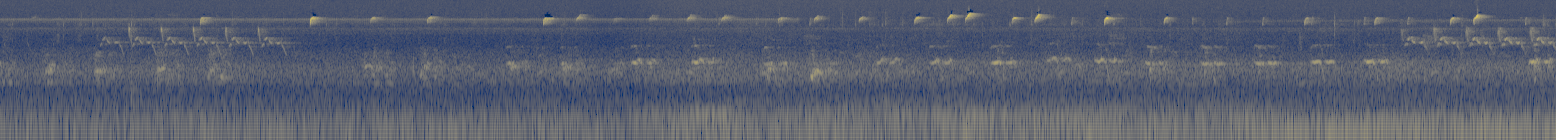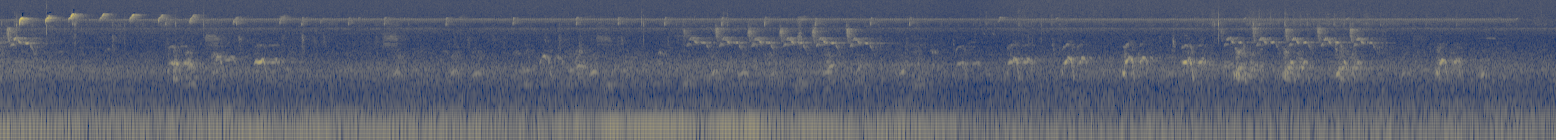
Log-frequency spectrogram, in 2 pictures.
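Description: Several wild birds singing and calling at once: thin high chirps throughout, lower call notes in between, and a short fast trill that comes back four times.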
